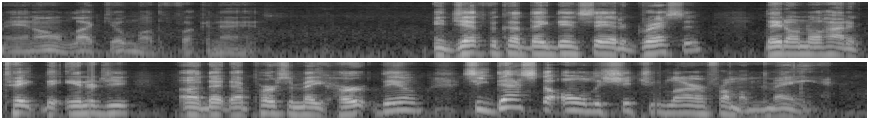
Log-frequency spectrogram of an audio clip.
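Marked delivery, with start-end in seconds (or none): 0.0-1.6 very low, very quiet, calm menacing tone. Speaker acting out what someone might say to another person, in a low tone. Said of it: "in a low tone say".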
